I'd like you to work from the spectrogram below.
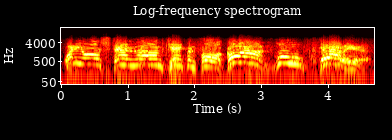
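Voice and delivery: high, loud bellowed orders; furious shout. Acted. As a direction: drive the onlookers away with a yell. Old man chases off onlookers.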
